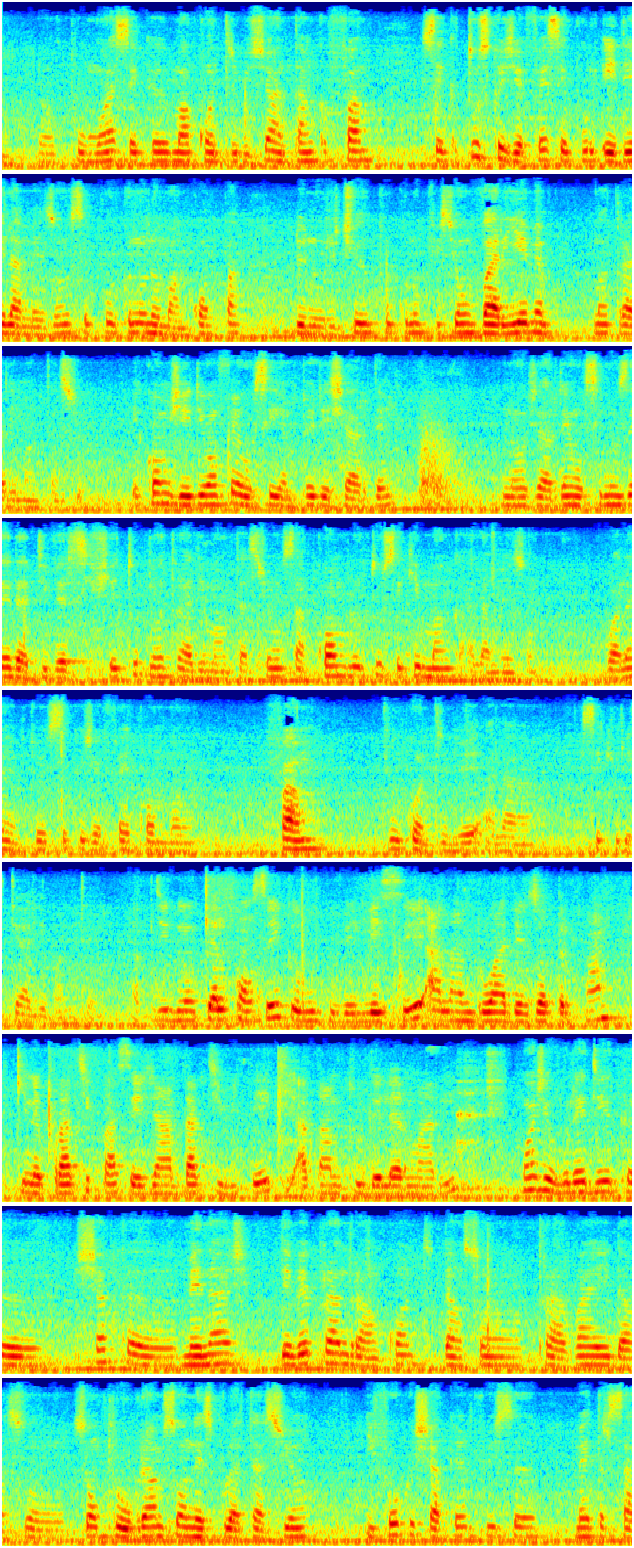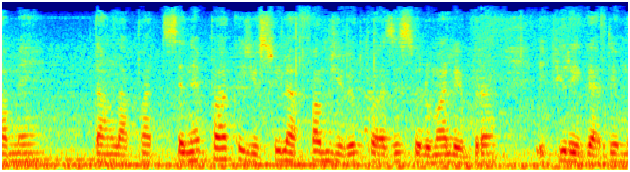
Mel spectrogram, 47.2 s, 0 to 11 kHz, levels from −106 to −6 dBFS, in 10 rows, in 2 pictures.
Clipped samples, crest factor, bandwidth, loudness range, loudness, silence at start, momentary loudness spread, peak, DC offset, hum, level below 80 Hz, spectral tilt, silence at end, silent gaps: under 0.1%; 20 dB; 9.8 kHz; 4 LU; -23 LUFS; 0 s; 10 LU; -2 dBFS; under 0.1%; none; -36 dBFS; -6.5 dB/octave; 0 s; none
